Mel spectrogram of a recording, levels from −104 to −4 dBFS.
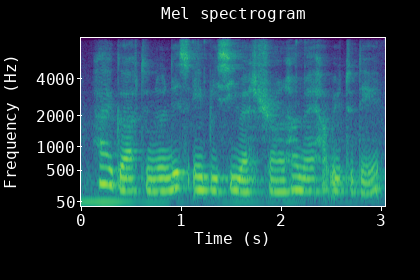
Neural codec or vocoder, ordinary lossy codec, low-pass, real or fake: none; none; none; real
